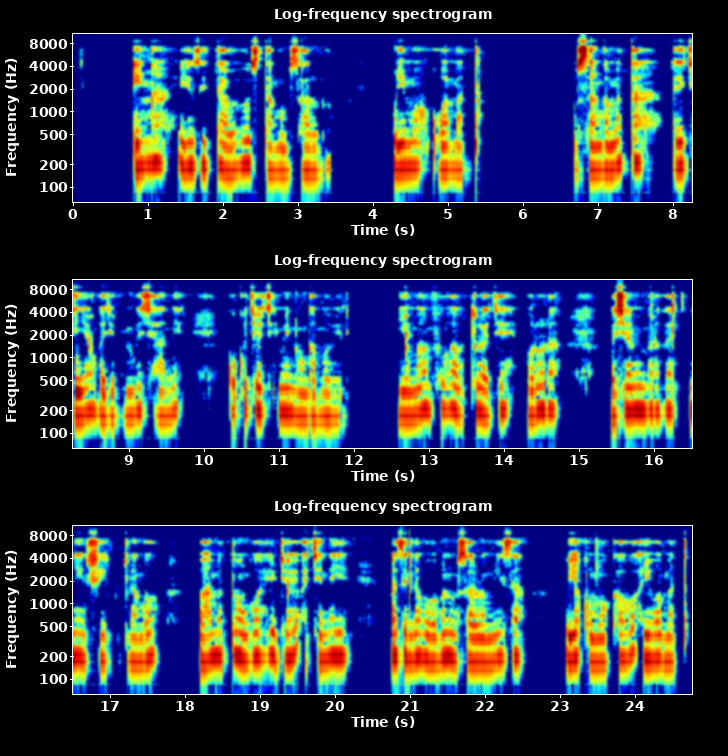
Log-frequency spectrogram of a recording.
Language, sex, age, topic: Kinyarwanda, female, 18-24, agriculture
